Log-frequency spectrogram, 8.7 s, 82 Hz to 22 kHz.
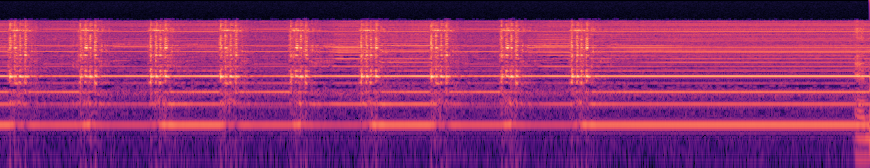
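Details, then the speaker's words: Yaskawa Sigma-5 rotary servo after only the tuning-less function, no notch filters yet, during a program jog: steady piercing mid-pitched hum with faint ticks about every two seconds; untuned servo loop oscillating. "There's some oscillation at this point. Now I'll just let that finish."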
